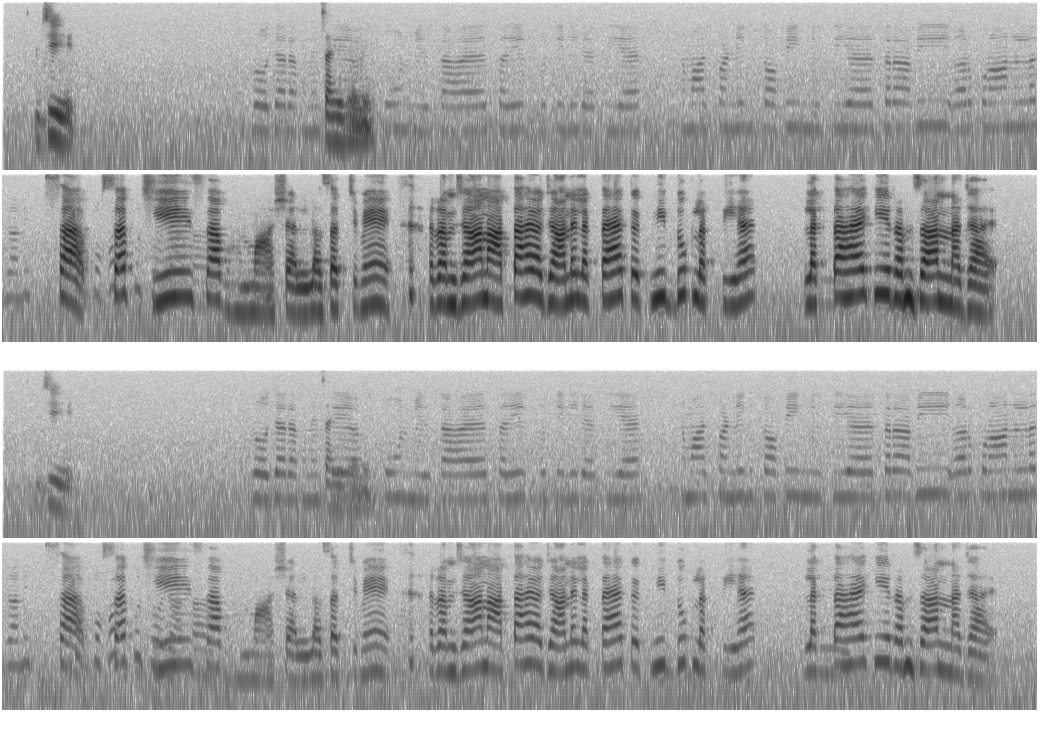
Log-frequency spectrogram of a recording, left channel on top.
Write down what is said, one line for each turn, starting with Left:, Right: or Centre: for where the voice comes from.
Left: جی
Right: روزہ رکھنے
Left: صحیح
Right: سے
Left: بولی
Right: سکون مل تا ہے شریر پھرتیلی رہتی ہے نماز پڑھنے کی توفیق ملتی ہے ترابی اور قرآن اللہ جانے
Left: سب
Right: مطلب بہت
Left: سب
Right: کچھ
Left: چیز
Right: ہو جاتا
Left: سب
Right: ہے
Left: ماشاء اللہ سچ میں
Right: ہاں
Left: رمضان آتا ہے اور جانے لگتا ہے تو اتنی دکھ لگتی ہے لگتا
Right: جی
Left: ہے کہ رمضان نہ جائے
